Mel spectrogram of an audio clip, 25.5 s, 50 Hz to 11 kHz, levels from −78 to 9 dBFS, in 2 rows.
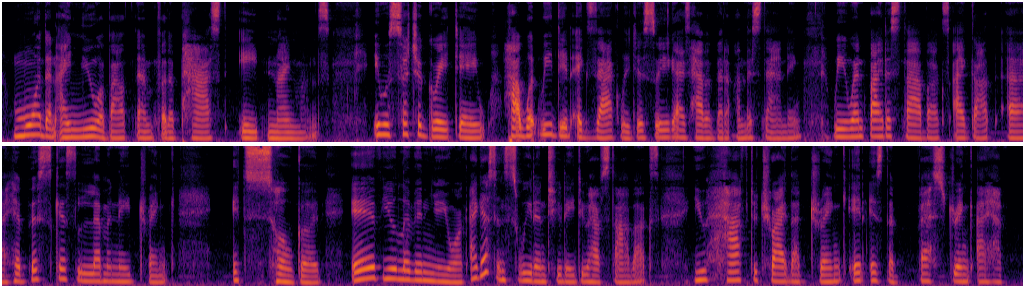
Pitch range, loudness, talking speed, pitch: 155-190 Hz, -25 LUFS, 170 wpm, 165 Hz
